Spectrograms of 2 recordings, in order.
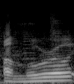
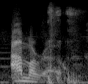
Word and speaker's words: Amuro: uh it's in two there's one where it's pronounced amuro and there's another one that's pronounced uh amaro and the one that's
